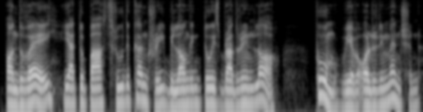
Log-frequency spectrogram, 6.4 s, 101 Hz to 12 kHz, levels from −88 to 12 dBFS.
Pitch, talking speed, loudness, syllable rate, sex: 140 Hz, 200 wpm, -18 LUFS, 5.2 syllables/s, male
